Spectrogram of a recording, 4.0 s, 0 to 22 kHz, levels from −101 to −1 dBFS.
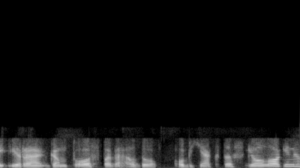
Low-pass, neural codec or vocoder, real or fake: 5.4 kHz; none; real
